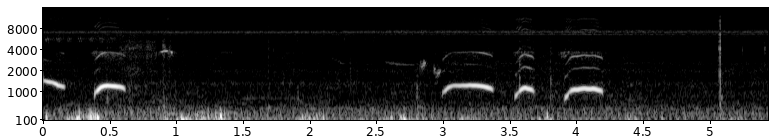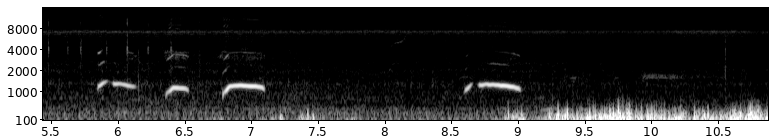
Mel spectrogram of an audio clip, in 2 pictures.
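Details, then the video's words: Infant macaque calling out for a hug with a run of arched, plaintive cries, mostly in twos and threes. Thumping and rustling sounds grow loud toward the end. "Monkey baby Nui Simon cries out for a hug"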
